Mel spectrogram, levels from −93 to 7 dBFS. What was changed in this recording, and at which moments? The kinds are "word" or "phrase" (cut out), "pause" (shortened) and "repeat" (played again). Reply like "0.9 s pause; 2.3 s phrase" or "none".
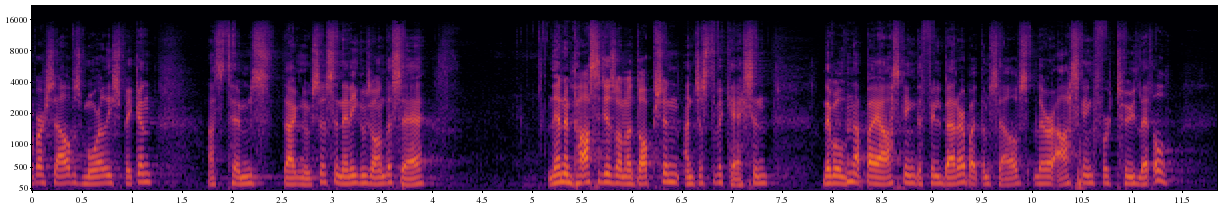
8.1 s word

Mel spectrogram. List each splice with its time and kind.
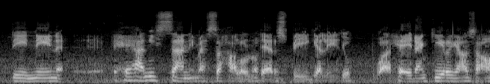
1.4 s word; 2.6 s word; 3.4 s word; 3.9 s word

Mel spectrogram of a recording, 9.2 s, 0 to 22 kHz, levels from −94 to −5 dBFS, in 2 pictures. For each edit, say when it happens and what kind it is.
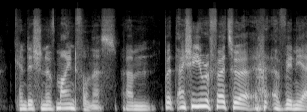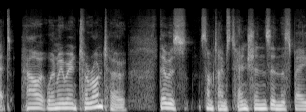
1.8 s pause; 6.9 s pause

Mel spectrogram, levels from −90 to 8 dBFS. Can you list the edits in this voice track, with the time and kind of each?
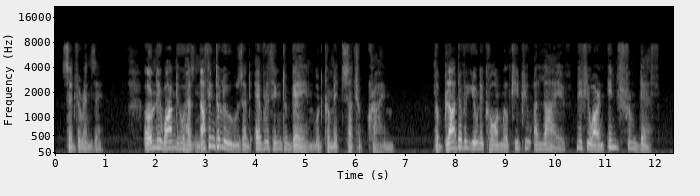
10.4 s word

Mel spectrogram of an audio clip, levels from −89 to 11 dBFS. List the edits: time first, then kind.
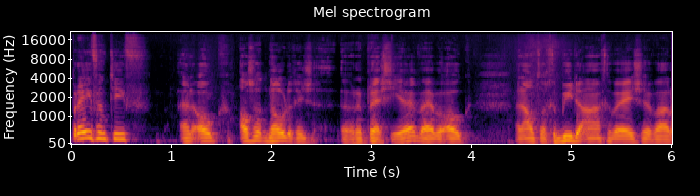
none

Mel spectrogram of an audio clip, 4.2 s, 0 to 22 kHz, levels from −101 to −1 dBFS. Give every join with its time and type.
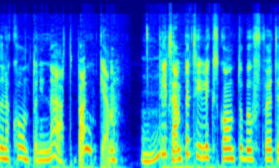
none

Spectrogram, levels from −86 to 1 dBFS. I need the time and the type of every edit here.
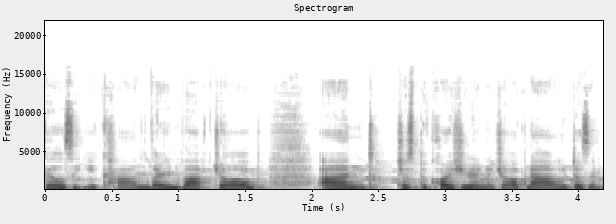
1.0 s word; 2.6 s word

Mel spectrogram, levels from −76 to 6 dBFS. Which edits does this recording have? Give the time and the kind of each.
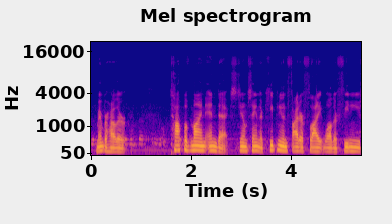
none

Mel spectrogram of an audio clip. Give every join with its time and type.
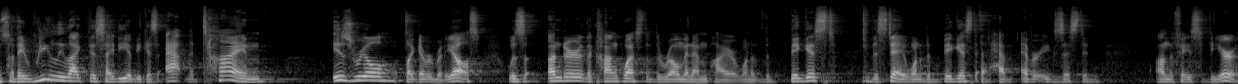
4.1 s word; 8.6 s word; 9.8 s word

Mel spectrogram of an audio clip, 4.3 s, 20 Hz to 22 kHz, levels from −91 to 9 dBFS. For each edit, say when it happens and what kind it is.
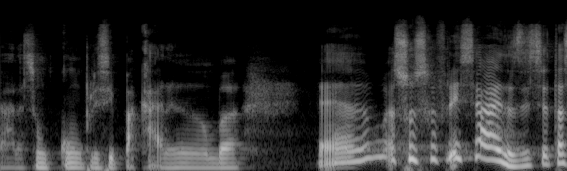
none

